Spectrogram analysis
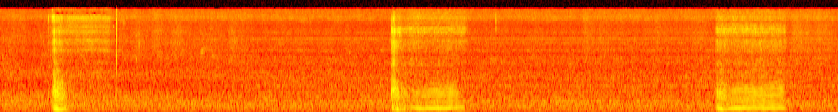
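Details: Puppy snoring: three snorting, buzzing breath noises a few seconds apart against quiet room hum during sleep.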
